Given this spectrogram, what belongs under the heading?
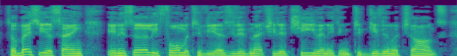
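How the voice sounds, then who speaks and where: A man's voice: medium pitch, fairly even intonation, very fast, dry recording. A man co-hosting a fan podcast, easygoing and probing his co-host with questions. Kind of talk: casual fan podcast chat.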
